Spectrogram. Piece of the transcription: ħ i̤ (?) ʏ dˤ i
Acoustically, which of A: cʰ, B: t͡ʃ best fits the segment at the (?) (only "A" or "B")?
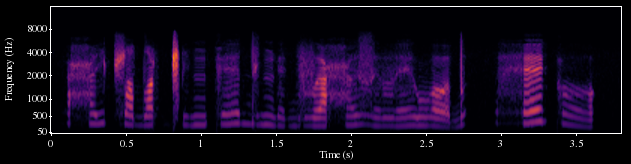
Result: B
